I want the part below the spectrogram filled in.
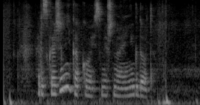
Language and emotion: Russian, positive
